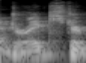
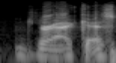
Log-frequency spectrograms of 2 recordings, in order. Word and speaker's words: Drakester: one knows my last name that's how you pronounce it yeah draker bacon wow Dr it sounds like you just had like an epiphany honestly this whole time I thought it was like draer bacon yeah the funny thing is is a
